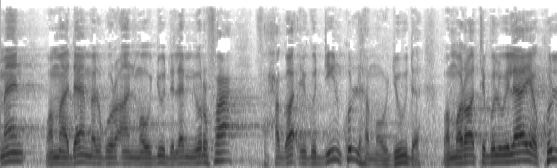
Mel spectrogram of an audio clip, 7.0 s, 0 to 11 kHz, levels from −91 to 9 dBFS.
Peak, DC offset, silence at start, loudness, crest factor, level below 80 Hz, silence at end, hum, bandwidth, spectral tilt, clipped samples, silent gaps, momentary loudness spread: 0 dBFS; under 0.1%; 0 s; -15 LUFS; 14 dB; -48 dBFS; 0 s; none; 9.4 kHz; -7 dB/octave; under 0.1%; none; 12 LU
